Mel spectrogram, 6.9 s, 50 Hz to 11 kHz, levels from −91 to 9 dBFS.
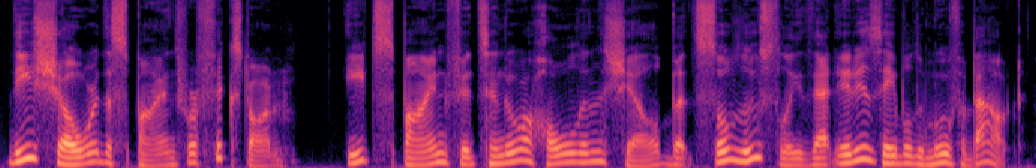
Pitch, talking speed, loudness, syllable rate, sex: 150 Hz, 235 wpm, -18 LUFS, 6.0 syllables/s, male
